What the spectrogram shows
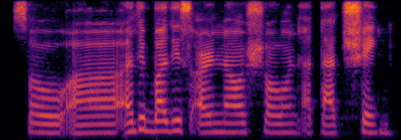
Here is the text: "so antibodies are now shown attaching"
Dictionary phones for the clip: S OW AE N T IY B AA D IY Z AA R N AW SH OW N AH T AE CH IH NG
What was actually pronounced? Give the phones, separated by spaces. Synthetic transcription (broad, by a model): S OW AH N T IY B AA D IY S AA R N AW SH OW N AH T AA CH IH NG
